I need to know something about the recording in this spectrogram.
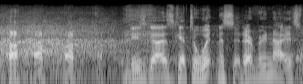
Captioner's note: laughter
